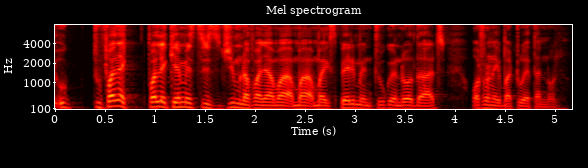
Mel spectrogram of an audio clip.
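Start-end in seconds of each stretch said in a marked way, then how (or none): none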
